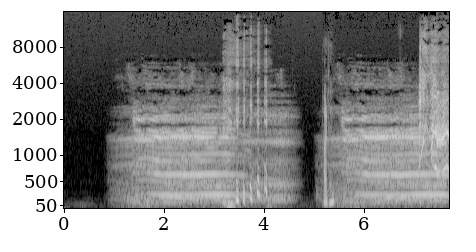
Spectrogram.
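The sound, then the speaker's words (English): A camel lets out a long, loud, throaty groaning bellow with gurgling, burp-like pulses, pauses briefly, then resumes moaning. A short spoken word is heard. “Do camel, see if it's a real What animal you want to hear next? Camel.”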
